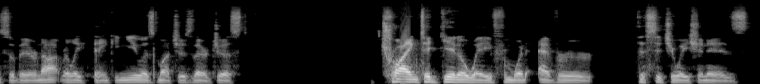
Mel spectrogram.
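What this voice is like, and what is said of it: Hoarse, voice giving out. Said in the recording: “losing my voice a bit there”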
